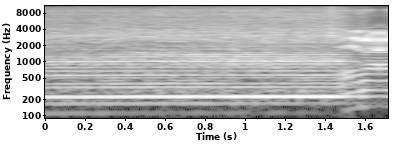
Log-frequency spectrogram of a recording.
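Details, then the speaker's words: Black & Decker battery mower, third year, new replacement battery, self-propelled mode, finishing the yard: steady electric hum and even blade whir, pitch climbing near the end; hasn't slowed, earlier problem was the weak battery. "okay here I am finishing up the very last bite of my yard and still going strong hadn't slowed down any so obviously the problem I had was we battery"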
